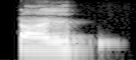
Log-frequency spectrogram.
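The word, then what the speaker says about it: type: जैसे Python, टाइप, इसमें भी दो कॉन्सोनेंट के बीच में वाई आया है, इसलिए हमने इसको आई पढ़ा है।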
